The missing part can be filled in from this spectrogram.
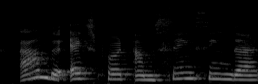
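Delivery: ordinary delivery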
